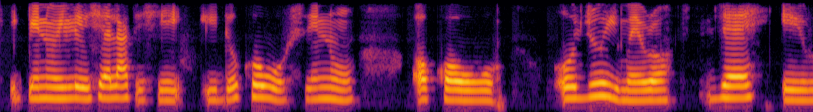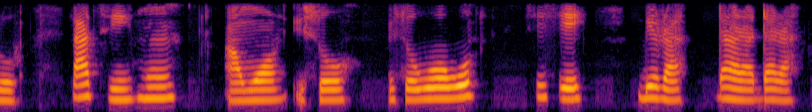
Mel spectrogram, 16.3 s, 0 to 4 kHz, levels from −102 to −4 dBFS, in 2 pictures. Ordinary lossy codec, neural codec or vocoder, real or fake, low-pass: none; none; real; 3.6 kHz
